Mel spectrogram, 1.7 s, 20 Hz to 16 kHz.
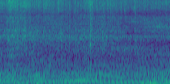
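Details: Toro commercial 53 self-propelled mower, possibly Suzuki engine, after refitting belt that was off; even steady small-engine drone, no surging, knocking or belt squeal; normal running.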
